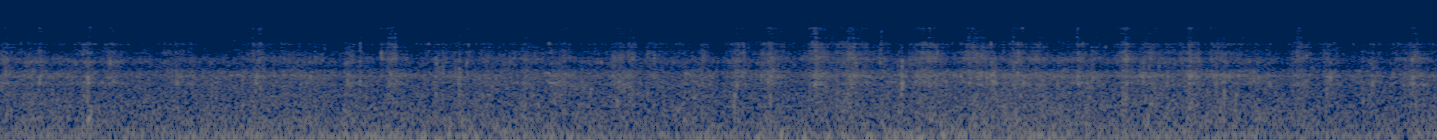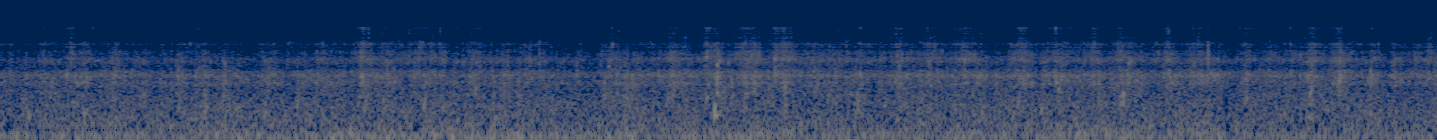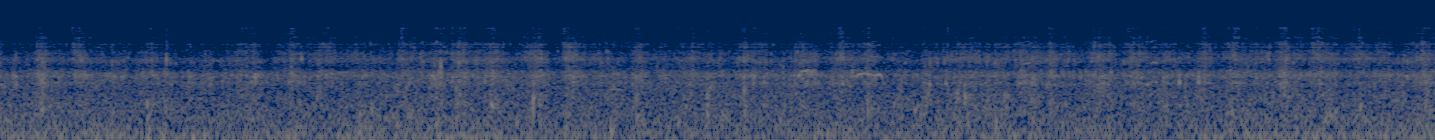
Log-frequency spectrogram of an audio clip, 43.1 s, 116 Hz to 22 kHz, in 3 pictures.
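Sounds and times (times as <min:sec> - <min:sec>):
faint low rumble: 0:00.0 - 0:43.0.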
